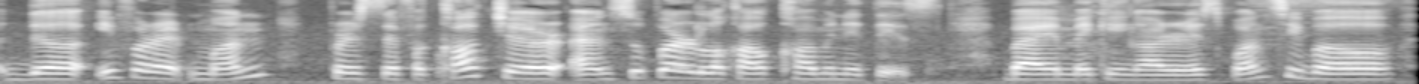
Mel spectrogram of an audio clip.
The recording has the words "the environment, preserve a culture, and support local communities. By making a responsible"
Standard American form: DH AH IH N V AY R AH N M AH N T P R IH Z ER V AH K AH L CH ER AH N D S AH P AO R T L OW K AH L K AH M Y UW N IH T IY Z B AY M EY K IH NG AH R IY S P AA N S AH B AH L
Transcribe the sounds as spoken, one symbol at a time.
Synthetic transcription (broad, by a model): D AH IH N F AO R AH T M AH N P R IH S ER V AH K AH L CH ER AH N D S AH P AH R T L OW K AH L K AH M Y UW N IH T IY S B AY M EY K IH NG AH R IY S P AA N S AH B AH L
